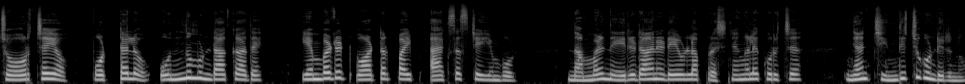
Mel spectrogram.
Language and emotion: Malayalam, fearful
